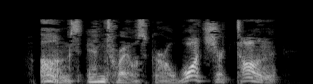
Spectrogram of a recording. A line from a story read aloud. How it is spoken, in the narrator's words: hissed Chindelin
